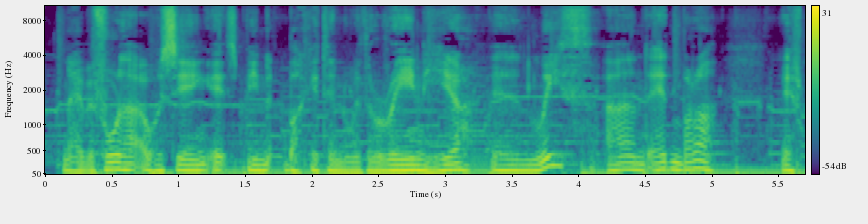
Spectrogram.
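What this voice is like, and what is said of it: Regional accent. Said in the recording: “can't understand my accent”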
